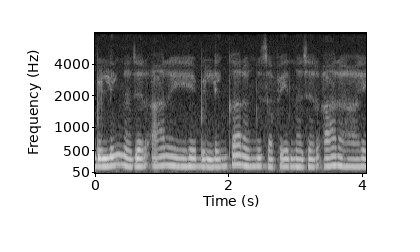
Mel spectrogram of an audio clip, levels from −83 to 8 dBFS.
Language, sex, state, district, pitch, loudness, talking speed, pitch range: Hindi, female, Chhattisgarh, Bastar, 175 Hz, -17 LUFS, 190 wpm, 170-180 Hz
